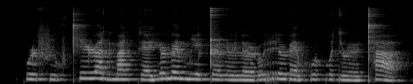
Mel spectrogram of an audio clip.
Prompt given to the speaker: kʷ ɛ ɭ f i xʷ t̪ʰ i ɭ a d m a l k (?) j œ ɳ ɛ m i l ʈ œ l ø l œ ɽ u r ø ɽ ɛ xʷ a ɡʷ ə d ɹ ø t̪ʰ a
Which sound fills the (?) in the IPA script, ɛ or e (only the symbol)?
ɛ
